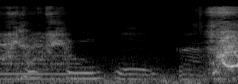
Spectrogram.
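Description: A young child's voice singing, holding one steady note and then sliding through a few short notes.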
